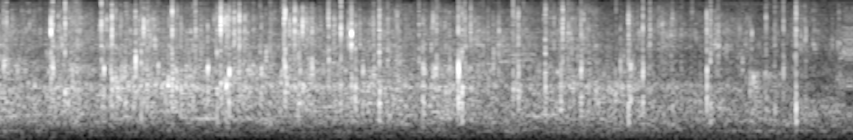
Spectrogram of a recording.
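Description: Audience at an international school's annual prize day applauding prize winners: a steady, dense patter of many clapping hands, moderately quiet and heard from a distance, sustained evenly throughout.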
